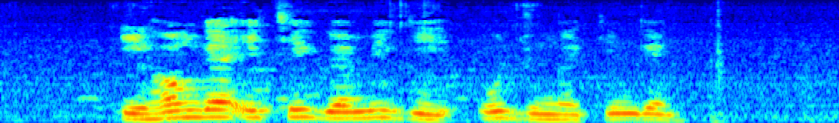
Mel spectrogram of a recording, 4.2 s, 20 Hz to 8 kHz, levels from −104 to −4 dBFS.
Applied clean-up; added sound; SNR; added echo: none; none; none; none.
